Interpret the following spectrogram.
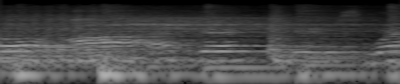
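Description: Live swing jazz: a sung vocal line over a combo of piano, upright bass and drums.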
